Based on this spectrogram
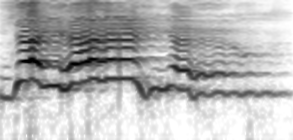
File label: "YEAH I YEAH", Funky Vocals, ADLIB MEN; USB Soundscan vol.18; AKAI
